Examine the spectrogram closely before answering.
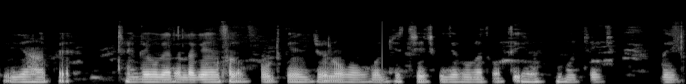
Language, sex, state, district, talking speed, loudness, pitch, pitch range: Hindi, male, Uttar Pradesh, Hamirpur, 185 wpm, -20 LUFS, 115 Hz, 115-125 Hz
